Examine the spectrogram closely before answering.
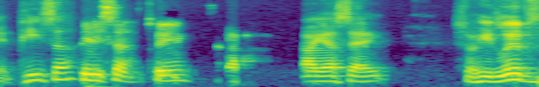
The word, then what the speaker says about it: Pisa: Pisa, sí.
